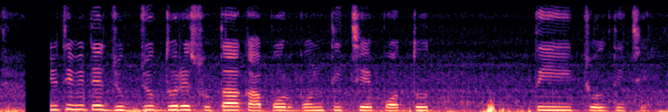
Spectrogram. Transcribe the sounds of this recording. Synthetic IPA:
pɾit̪ʰibit̪ed͡ʑuɡd͡ʑuɡ̚d̪ʱoɾeʃut̪akapoɾbont̪it͡ɕʰepɔd̪ʱːot | t̪it͡ɕolt̪it͡ɕʰe

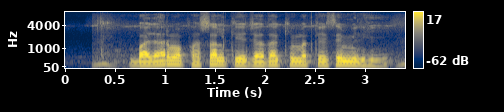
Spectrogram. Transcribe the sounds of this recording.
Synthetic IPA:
baːzaːɾmẽpʰɐsəlked͡ʒjaːd̪akiːmət̪kɛːsemɪlɦiː

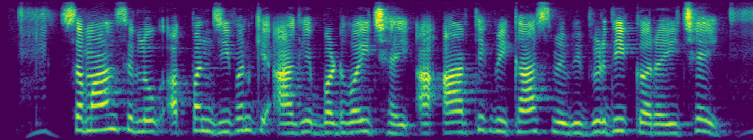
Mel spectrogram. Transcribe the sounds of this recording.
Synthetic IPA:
səmanseloɡə̰pːənd͡ʒiʋənkeʔaɡebəɽ̤ʋəjt͡ʃʰɛjʔaʔaɾt̪ʰɪkʋɪkasmẽʋɪbɾd̪ʱikəɾəjt͡ʃʰɛ

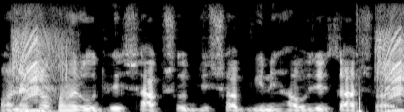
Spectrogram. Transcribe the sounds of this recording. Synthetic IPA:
ɔnekɾɔkʰomeɾud̪ʱbʱid̪ʃakʰʃob̚d͡ʑiʃɔb̚ɡiniɦawd͡ʑeɾt͡ɕaɾʃɔe

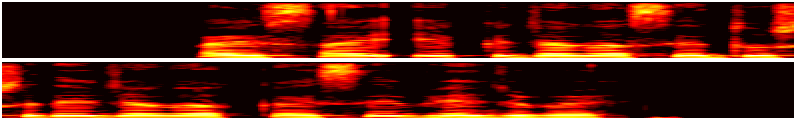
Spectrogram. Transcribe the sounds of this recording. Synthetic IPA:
pɛːɪsaːiʔeːkd͡ʒəɡəɦsed̪uːsɾed͡ʒəɡəkɛːsebʱeːd͡ʒweː

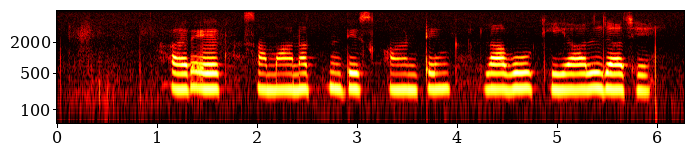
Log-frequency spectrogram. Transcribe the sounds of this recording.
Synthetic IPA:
əɾeːksəmaːnət̪̚ɖɪskaɳʈɪ̃ŋɡ | laːɡukijaːld͡ʒaːt͡ʃʰeː

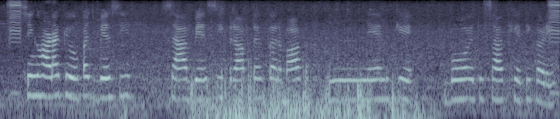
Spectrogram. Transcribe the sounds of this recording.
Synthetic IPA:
sɪ̃ŋɡʱaːɽakeupət͡ʃbeːsi | saːbesipɾaːp̚t̪kəɾbaːk | leːlkebot̪sakʰet̪ikəɽi

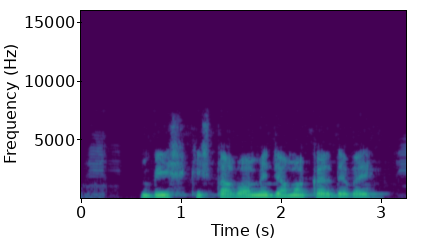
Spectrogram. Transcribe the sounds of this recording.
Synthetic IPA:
biːʃkist̪aːʋaːmẽːd͡ʒaːmaːkəɾd̪eːʋəeː

